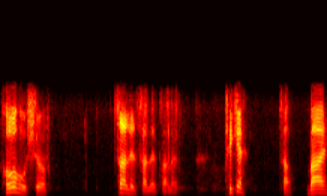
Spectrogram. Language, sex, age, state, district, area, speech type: Marathi, male, 30-45, Maharashtra, Yavatmal, urban, conversation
